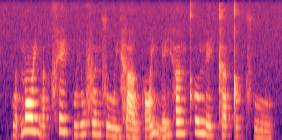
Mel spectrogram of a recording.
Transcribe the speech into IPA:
kʷɐ˨t̚n̪ɔː˥jŋɐ˨˥k̚t͡sʰe˥j kʷiː˨˧wfɵ˧nsuː˨˩j faː˨˩whɔː˨˥j ŋe˨˥jhɐ˥n kʰʊ˥ŋe˧j kʰɐ˧t̚t̪ʊ˨˥k̚ t͡sʰuː˨˩

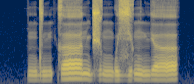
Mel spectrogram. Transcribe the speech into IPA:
ndənʲkɜːnd͡ʒʊ ŋuzʲʊŋnʲɜː

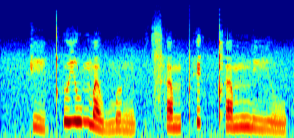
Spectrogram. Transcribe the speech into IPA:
kiː˨˩kʷʰiː˥wmɐ˨˩wmʊ˨˩ŋ | t͡sʰɐ˨mpʰɪ˥k̚pʰɐ˨˧m n̪iː˨˩w

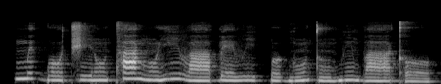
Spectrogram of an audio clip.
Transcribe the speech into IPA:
mɪ˦ɡ͡bo˨ t͡ʃi˨ɾũ˨ tʰa˦ŋũ˨ ji˦βaː˨ ɓe˨βi˨ k͡pʊ˨ɡũ˨˦tũ˨bĩ˦ baː˨kʼo˨

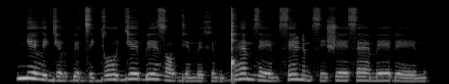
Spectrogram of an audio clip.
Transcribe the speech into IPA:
ɲe˥˧ lɪ˩ɟɪː˩l ɓɪ˩d͡zɪ˩ ɟoː˥˧ ɟɪː˥˧ ɓɪː˥˧zɔ˩l ɡe˩mɪ˩ xɪ˩mɡ͡ǃɛː˥˧mzeː˩m se˥˧ ɳɪ˩msi˩ ʃeː˥˧sɛː˥˧meː˥˧ɗeː˩m

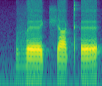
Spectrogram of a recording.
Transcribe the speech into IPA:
vɛt͡ʃakʰɛ

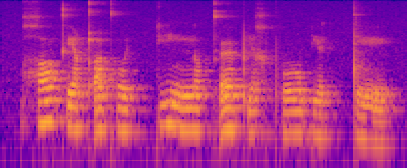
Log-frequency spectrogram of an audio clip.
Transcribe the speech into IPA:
χɔkʼe qʼokʰoɪ̯kːinːɔ kʼœpʼiχ pʰopʲœ tːe

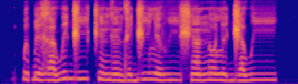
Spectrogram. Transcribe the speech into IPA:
k͡pə˧ ɓɛ˨ɣa˨ we˦d͡ʒiː˧ t͡ʃɛ̃˧ɡɛ̃˨ dɛ˨d͡ʒi˧lɛ˨viː˨ ʃã˧ nɔ˦ lə˨˦ d͡ʒa˧wiː˦

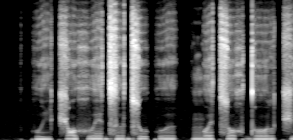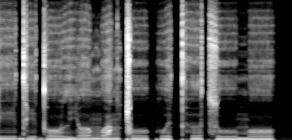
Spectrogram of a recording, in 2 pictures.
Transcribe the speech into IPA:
kʷiː˨t͡ʃɔ˦xʷeː˦ d͡zɯ˧d͡zuː˦kʷɯ˧ | ŋʷe˧t͡so˦xd̪oː˧l t͡ʃiː˦d̪i˦d̪oː˧l jɤ˦ ŋʷa˦ŋǀuː˧kʷe˧ t̪ʰɯ˦t͡suː˧ mo˦

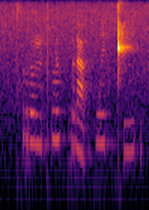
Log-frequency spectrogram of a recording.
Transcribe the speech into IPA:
kʰro˧npʰlɯ˦˥k̚ra˨˩p̚kwi˦˥t̚ kʰi˦˥ʔ

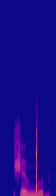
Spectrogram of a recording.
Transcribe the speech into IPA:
ʃɛu̯ŋ͡ǃʊd

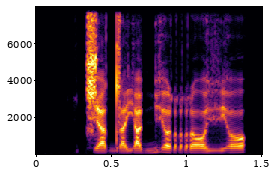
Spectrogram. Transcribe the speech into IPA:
t͡ɕadaja bʲɔ rɔvʲɔ

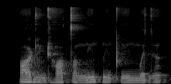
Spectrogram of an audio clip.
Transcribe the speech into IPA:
ɒɖĩ ɖʱɒt̪ɒ n̪ĩ pĩpʼĩ mədə̃

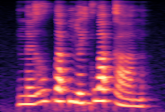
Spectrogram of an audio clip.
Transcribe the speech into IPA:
nɛ˨˦ɣu˦˥k̚la˦˥k̚ ɲə˧jkwa˦˥k̚ɣa˨˩n

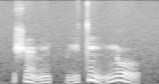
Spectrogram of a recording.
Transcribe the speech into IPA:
ʃɛ̃˥˩lĩ˧pːi˩˥ tĩ˥˩nːo˥˩

